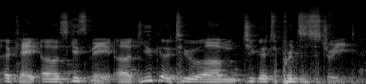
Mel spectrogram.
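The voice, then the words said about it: Imitated English tourist accent. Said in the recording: “what PC language could I choose to do the imitation accent of? You choose. ... English.”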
